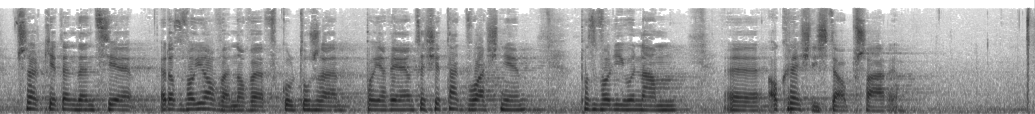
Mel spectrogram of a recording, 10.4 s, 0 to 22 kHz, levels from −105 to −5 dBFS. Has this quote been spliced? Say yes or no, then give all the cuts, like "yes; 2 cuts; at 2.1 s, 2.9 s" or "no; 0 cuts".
no; 0 cuts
